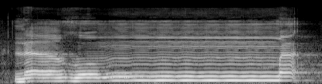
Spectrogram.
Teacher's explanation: Wa wahabna lahu ahlahu wa mislahum ma'ahum. Mim sukun bertemu dengan mim bertasdid ya, dengungkan cara bacanya, tahan 2 harokat. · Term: idgham mimi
